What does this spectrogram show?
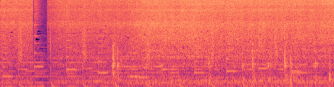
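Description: Chicken and sliced bell peppers sizzling in a hot nonstick frying pan. From about two seconds in, a spatula scrapes and clicks against the pan as the food is stirred.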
